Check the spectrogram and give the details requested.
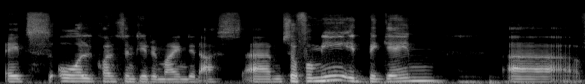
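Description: Man from pakistan, podcast guest, flat even pitch, halting, earnest, lots of fillers. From Pakistan, raised in Kuwait. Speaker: guest, cognitive behavior therapist. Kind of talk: personal story in a podcast interview.

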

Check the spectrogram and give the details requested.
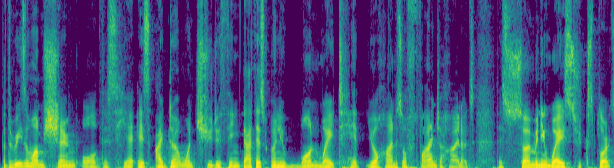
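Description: A man teaching an online singing lesson, explaining steps in an encouraging way and often checking in with "right?". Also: deep voice. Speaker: vocal coach.

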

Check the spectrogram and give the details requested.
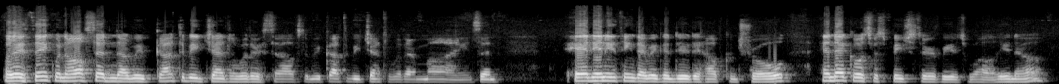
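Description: A man's voice: medium pitch, fairly quick. An older man who stutters, with repeated words and restarts, speaking in an earnest, reflective way in a casual conversation. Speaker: guest.

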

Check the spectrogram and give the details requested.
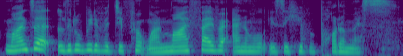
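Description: A woman's voice: medium pitch, fast. An Australian woman in her forties, a school leader answering students' interview questions in an earnest, chatty way. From Western Australia. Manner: warm, earnest, chatty with fillers. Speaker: school head of junior years.

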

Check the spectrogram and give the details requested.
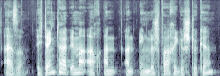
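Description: A man's voice: mid-range voice, lively intonation, a little fast, dry recording. Enthusiastic rambling man, dry close sound. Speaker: podcast co-host. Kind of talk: casual chat.

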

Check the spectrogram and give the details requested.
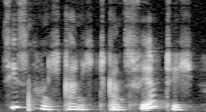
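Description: A woman's voice: mid-range voice, sing-song, moderate pace, gravelly, husky, whispered, pitched above the performer's own voice, full character voice. Woman voicing a tiny, delicate little flower. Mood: gentle. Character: tiny tender young flower, gentle and modest. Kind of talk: fairy-tale storytelling.

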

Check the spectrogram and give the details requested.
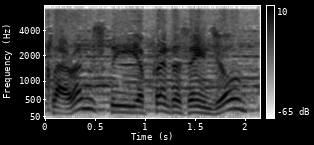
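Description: Old time radio host guy narrating a play, highish voice, loud music under him. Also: big pitch swings, a little slow, highs cut off. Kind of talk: scripted 1940s radio drama narration.

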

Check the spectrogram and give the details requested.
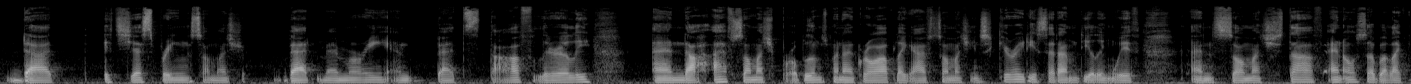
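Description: Teen male podcaster from Indonesia, gravelly voice, loose rambling delivery. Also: fairly low pitch. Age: teens. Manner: rambling, many fillers and repeated words. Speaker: podcast host. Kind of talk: casual solo podcast.

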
